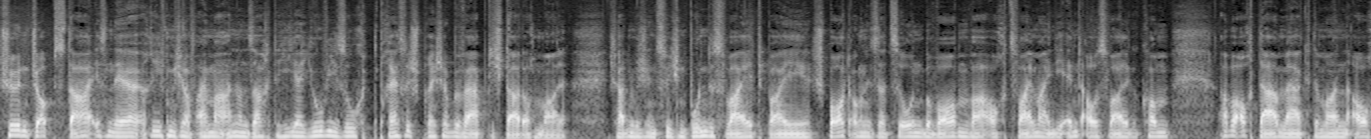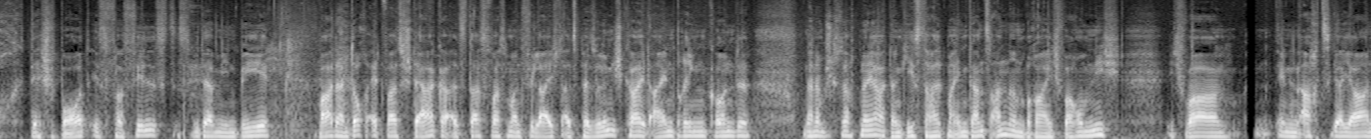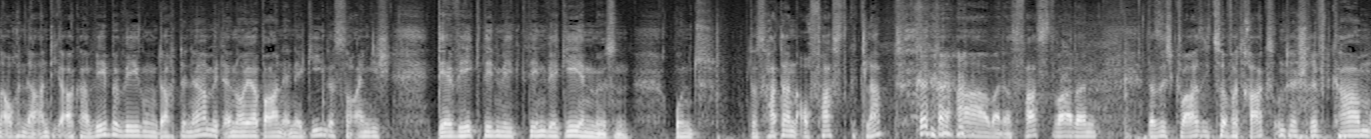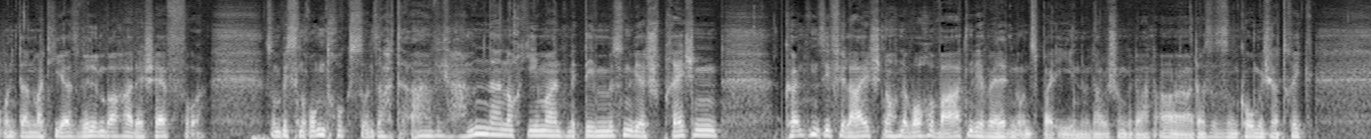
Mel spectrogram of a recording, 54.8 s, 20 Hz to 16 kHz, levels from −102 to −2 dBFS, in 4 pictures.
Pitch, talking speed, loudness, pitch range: 105 Hz, 195 wpm, -16 LUFS, 95-120 Hz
